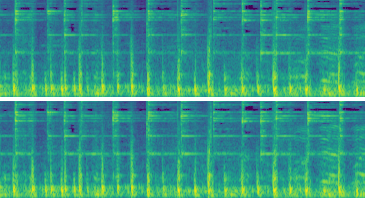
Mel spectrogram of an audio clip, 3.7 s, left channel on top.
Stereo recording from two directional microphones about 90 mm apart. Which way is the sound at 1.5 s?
15° right (ahead or behind).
